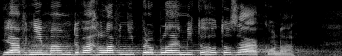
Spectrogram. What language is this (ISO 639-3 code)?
ces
